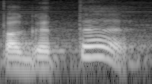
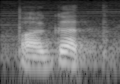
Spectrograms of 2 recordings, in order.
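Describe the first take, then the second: First: The last consonant is given extra emphasis. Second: The last consonant is said plainly, without emphasis. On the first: The word is a singular masculine noun. The speaker calls it wrong. "attributed hyperemphasis phoneme like pagatta" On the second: The word is a plural noun. The speaker calls it right. "the hypoemphasis phoneme is significant"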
